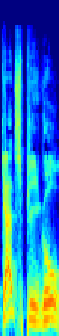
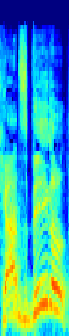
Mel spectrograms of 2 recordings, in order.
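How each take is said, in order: First: It is said with a Quebec accent. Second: It is said with a German accent.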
